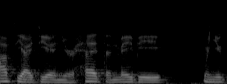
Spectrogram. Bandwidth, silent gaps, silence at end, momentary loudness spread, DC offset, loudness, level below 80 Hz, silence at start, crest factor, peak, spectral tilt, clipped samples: 15 kHz; none; 0 s; 6 LU; under 0.1%; -44 LUFS; -72 dBFS; 0 s; 16 dB; -26 dBFS; -7 dB/octave; under 0.1%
